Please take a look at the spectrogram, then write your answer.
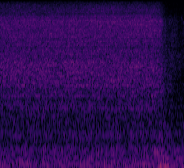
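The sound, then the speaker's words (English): A steady rushing hiss of water pouring into a container, fairly loud, running continuously before tapering slightly at the end, with no voices. “I was waiting for you to finish filling your water.”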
